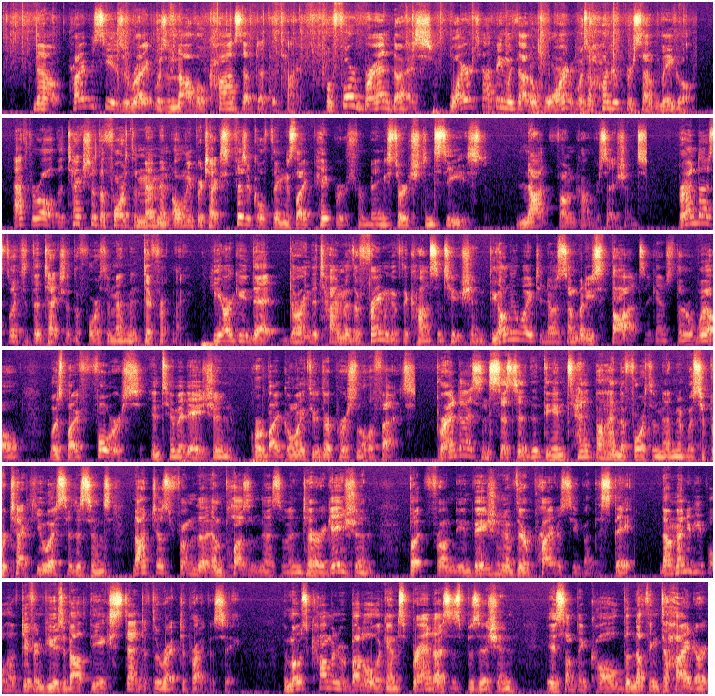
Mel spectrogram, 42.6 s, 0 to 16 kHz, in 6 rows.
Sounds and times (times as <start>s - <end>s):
Speech: 0.3s - 42.6s.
